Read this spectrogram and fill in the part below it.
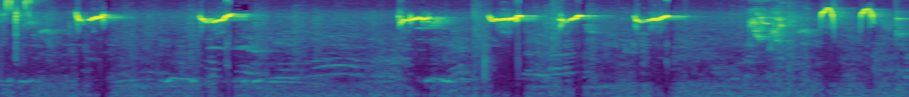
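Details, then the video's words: Spotted black sunbird giving sparse, very high, thin whistled slides and short sharp chips, spaced out with quiet gaps between them. "Kolibri blacksunbird trotol speed cepat semua burung akan ikutan nyaut respon"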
